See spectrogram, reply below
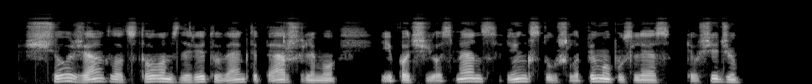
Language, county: Lithuanian, Marijampolė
